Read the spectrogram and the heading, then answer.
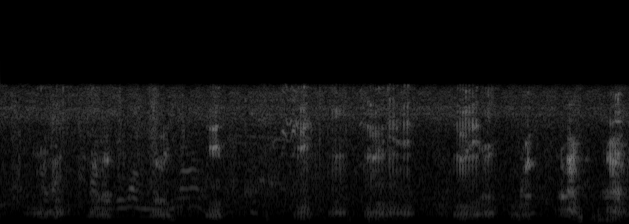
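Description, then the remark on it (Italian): A huge, fat pig, fed whey left over from the cheese dairy and barley, grunts and snorts repeatedly in short, irregular bursts, with faint background murmuring underneath. “Io quando ero piccola volevo un maiale, era il mio sogno.”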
